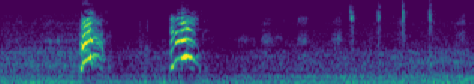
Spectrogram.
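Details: Alapaha Blue Blood Bulldog giving two short, sharp barks about half a second apart, harmonic and pitched fairly high, followed by a few faint clicks and a quiet background hum.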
